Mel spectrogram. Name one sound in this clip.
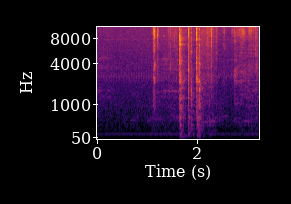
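Scissors snip through thin cord.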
